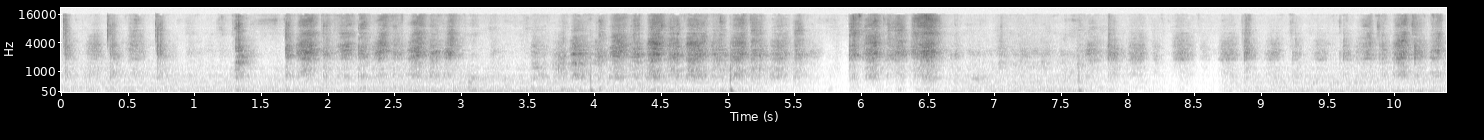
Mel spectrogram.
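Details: A Boston Terrier pants in quick, breathy bursts, about three breaths every second, in the background beside a fish tank.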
